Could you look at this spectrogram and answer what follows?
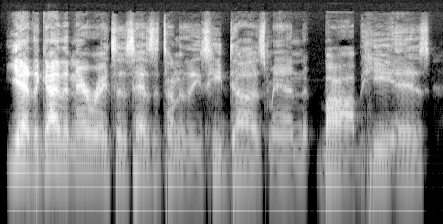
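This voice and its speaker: A man's voice: medium pitch, moderate pace, bright, forceful tone, no room sound. A man hosting a comedy podcast, chatting casually and bantering with viewers in informal, profane language. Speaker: podcast host. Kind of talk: casual comedic livestream chat.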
